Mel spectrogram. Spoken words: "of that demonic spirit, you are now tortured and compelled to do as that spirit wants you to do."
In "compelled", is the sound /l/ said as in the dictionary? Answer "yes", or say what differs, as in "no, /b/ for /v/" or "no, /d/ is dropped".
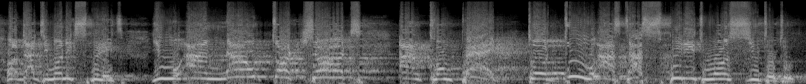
no, /l/ is dropped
